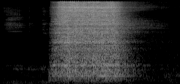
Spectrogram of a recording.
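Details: Wega commercial espresso machine, after fitting a new 2940W heater element: a strong, steady high hiss opens suddenly and holds for most of a second before fading, with fast steaming from a healthy, fully pressured steam wand.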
